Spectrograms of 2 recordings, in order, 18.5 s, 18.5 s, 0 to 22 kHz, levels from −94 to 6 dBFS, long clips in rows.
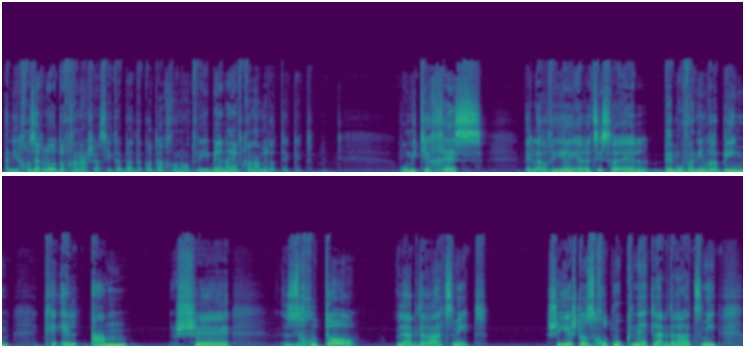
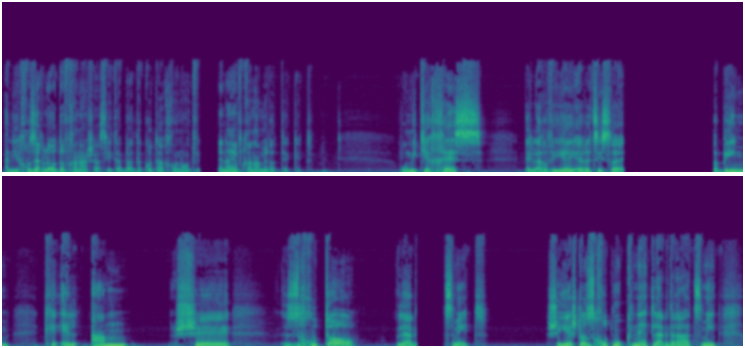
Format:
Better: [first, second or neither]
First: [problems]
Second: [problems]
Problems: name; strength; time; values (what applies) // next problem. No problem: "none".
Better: first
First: none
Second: audio cutting out; at 2.5 s, at 8 s for 1 s and at 14 s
